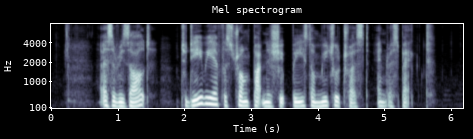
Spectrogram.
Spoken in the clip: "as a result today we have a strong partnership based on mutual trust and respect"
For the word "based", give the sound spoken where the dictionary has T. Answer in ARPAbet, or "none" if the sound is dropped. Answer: T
